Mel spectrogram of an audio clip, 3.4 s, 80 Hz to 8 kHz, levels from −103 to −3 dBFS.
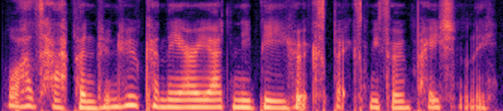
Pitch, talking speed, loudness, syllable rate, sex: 190 Hz, 250 wpm, -20 LUFS, 6.7 syllables/s, female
